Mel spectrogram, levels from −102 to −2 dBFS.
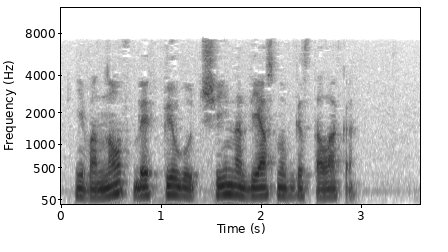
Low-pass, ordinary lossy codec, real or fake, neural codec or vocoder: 7.2 kHz; AAC, 32 kbps; real; none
